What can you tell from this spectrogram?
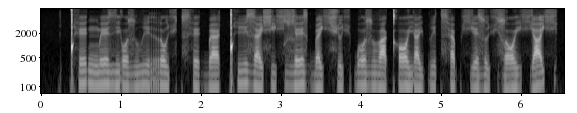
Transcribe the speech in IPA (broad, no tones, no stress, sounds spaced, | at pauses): ǃʰ e ŋ͡m e z j o z v i r o ç t͡sʰ e ɡ͡b æ ǃʰ i z æ ɕ i ç ɮ e z ɡ͡b æ ç ɕ ɔ ç ɓ o z v a kʰ ɔ j æ j p i t͡sʰ æ p ç e z o ç z ɔ j ç a ç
